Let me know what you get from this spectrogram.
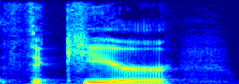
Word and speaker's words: dhikr: Well, okay, so the word here is spelled D-H-I-K-R or D-H-I-K-I-R. I've heard it pronounced thicker before, but Sean gives a pronunciation guide in which he says to pronounce it thickier, which might be like a regional language variation, I'm not sure. But since Sean gives that, I'm going to say thickier instead of thicker for the rest of the email.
